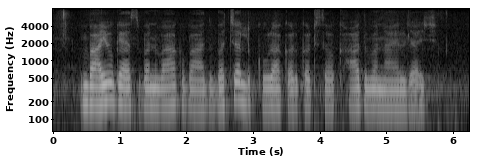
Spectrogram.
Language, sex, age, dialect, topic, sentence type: Maithili, female, 18-24, Bajjika, agriculture, statement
